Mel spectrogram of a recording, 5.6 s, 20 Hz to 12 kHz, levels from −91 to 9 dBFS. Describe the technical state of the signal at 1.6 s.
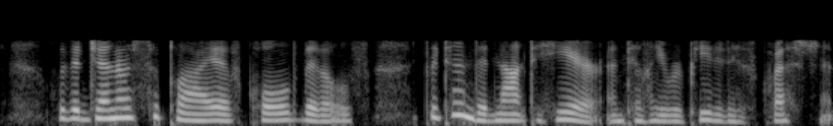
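At 1.6 s the speech carries the iLBC codec damage present throughout the clip. Each 30 ms frame's excitation is coded independently of the previous frame, so the sound is plainly rough and slightly synthetic, with a grainy texture. The coarseness fits a rate of about 13.33 kbps. On a spectrogram, everything above 4 kHz is empty, cut by the narrowband limit.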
